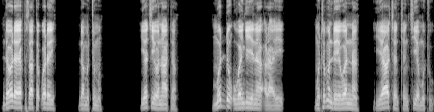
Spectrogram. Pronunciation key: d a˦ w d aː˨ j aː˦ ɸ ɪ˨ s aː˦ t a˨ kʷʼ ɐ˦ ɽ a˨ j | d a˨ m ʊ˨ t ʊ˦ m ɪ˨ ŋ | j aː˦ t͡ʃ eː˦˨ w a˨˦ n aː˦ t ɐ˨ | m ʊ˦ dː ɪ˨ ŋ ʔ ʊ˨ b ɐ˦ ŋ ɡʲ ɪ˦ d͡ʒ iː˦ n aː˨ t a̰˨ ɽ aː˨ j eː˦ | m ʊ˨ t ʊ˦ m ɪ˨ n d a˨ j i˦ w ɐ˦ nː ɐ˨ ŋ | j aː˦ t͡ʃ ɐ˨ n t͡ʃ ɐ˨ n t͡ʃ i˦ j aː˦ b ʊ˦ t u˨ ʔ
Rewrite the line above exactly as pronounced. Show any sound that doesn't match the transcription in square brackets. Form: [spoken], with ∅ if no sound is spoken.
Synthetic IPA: d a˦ w d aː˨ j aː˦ ɸ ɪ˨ s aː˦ t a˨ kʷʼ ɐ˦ ɽ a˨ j | d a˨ m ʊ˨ t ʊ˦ m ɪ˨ ŋ | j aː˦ t͡ʃ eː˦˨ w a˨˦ n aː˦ t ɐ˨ | m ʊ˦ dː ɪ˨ ŋ ʔ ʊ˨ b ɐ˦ ŋ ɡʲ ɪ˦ d͡ʒ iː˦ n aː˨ [ʔ] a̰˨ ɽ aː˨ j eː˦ | m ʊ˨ t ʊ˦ m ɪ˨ n d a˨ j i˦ w ɐ˦ nː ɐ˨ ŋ | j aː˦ t͡ʃ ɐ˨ n t͡ʃ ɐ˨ n t͡ʃ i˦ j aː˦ [m] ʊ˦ t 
